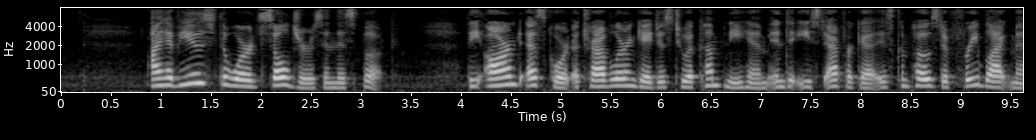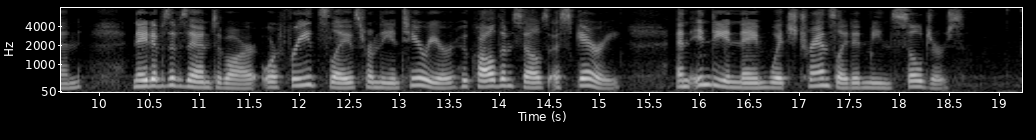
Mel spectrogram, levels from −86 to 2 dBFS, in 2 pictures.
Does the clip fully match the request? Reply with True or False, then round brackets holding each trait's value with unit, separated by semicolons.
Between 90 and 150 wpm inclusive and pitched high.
True (145 wpm; 200 Hz)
